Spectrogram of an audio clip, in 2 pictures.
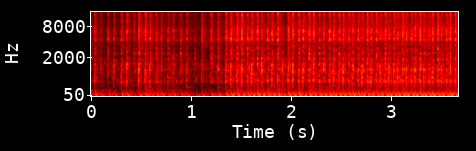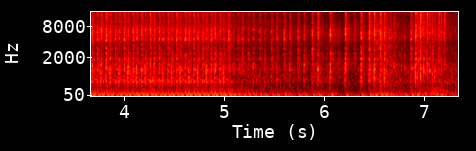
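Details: Yamaha Raider V-twin after gas tank removal, new spark plugs and air filter change; catches within a second, then holds a steady, even lumpy beat and revs cleanly: normal start and run.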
